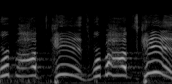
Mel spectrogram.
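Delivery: put-on very high, desperate, frantic child's shouting. Retelling teenagers caught by a neighbor with a shotgun: imitating kids yelling. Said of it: "And they just yelled".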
